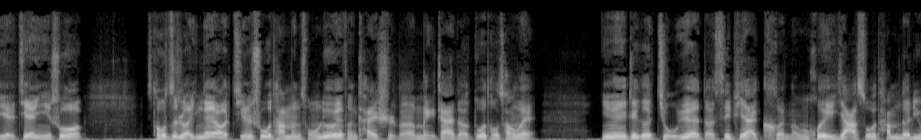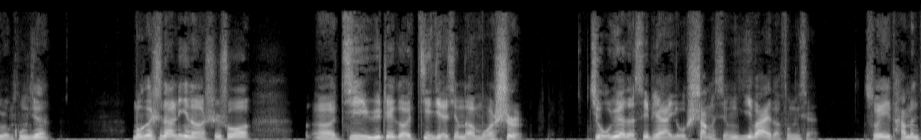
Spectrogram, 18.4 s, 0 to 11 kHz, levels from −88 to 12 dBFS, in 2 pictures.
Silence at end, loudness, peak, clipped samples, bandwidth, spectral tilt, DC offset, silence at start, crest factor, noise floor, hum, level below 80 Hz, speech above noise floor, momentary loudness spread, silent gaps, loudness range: 0 s; -19 LUFS; -4 dBFS; under 0.1%; 10.5 kHz; -5.5 dB/octave; under 0.1%; 0 s; 14 dB; -44 dBFS; none; -48 dBFS; 25 dB; 8 LU; none; 2 LU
